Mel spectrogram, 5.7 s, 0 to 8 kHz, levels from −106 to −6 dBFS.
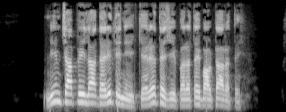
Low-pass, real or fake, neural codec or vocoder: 7.2 kHz; real; none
